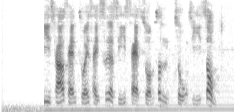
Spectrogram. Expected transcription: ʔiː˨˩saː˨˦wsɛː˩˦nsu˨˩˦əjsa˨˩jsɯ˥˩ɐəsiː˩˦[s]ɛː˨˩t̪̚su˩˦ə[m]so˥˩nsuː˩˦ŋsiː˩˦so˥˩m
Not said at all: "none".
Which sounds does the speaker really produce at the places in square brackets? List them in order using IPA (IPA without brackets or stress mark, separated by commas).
s, m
